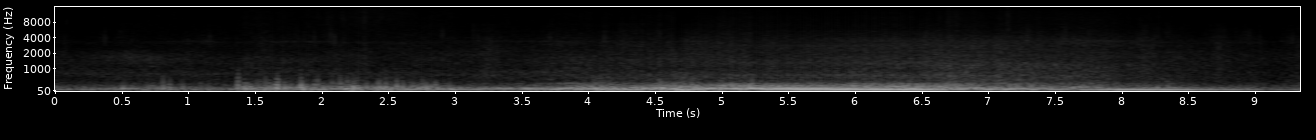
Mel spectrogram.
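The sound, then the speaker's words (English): A steady low rumble of vehicles passing on a bridge overhead, including a truck playing music, swelling louder in the middle and easing off, with wind buffeting the microphone and no talking. “Yeah, there was a truck that went by with some music playing.”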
